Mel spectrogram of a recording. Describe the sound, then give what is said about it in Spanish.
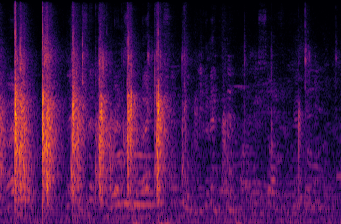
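Audience applause at a live comedy gathering: a short burst of loud, rhythmic hand claps that thin out and fade over a few seconds, with crowd chatter mixed in. “Aplausos por la fe y la ciencia. Aplausos por Dios y Satanás.”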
